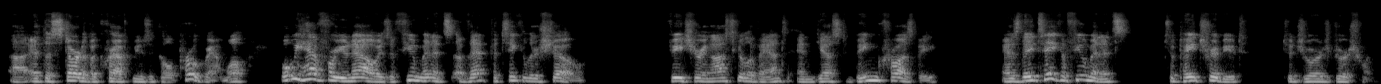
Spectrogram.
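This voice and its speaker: A man presents an informal lecture in a voice of average pitch. His delivery is conversational and somewhat halting, as he explains things in the role of presenter. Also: animated. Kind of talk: informal audio-visual lecture.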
